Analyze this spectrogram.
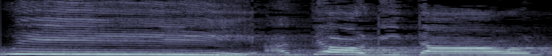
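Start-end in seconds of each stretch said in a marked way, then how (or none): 0.0-1.3 long, held squeal of wee; whooping. Acted. Everyone gets down from the flowers, whooping. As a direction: whoop it out as one sustained note.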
